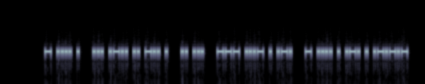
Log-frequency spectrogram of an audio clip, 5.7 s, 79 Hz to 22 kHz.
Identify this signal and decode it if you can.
Morse code, heard as a keyed tone, about 47 wpm, 700 Hz. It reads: THE SLIDE IS OVER THERE.
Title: Sentences from Top 1600 Words 45wpm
